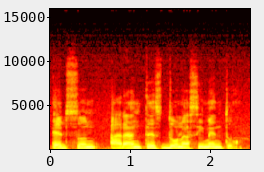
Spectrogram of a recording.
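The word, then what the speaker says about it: Edson Arantes do Nascimento: become difficult let me see if i can pronounce this right your name is edson arantes donasimento perfect now where does the name pele come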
